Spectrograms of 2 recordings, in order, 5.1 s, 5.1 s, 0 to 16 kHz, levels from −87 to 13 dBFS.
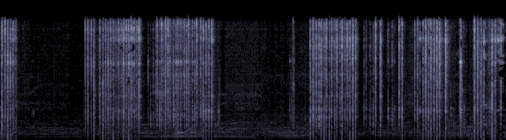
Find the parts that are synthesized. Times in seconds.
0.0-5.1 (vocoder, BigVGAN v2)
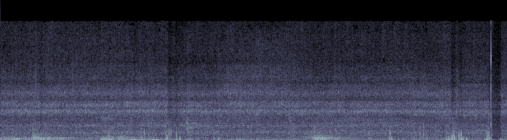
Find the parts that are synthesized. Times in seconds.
1.7-2.8 (vocoder, BigVGAN v2)

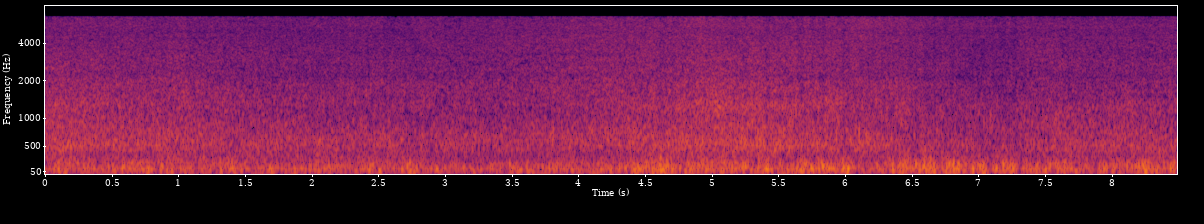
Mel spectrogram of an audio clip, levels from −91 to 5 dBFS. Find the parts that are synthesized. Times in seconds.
2.0-2.9 (codec, HILCodec); 5.9-7.3

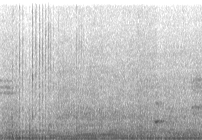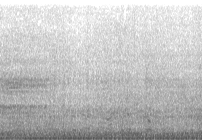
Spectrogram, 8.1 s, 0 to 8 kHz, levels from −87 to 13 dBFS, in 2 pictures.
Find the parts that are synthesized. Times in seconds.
1.8-2.2 (autoencoder, DAC-VAE); 2.9-4.2; 6.6-8.1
